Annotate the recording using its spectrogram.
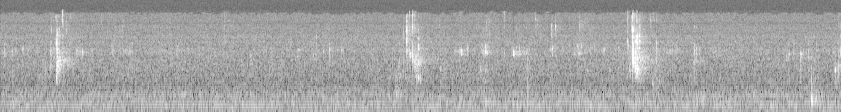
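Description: Faint close-up chewing of a hand-eaten meal, with three brief crisp clicks or crunches over a steady low room hum; the last click is the loudest.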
